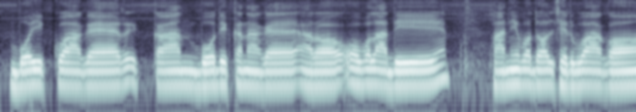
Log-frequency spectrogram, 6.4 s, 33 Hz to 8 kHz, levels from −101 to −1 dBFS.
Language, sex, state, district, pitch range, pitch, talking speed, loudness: Chakma, male, Tripura, Unakoti, 120-130 Hz, 125 Hz, 120 wpm, -12 LUFS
